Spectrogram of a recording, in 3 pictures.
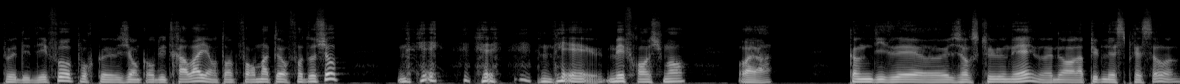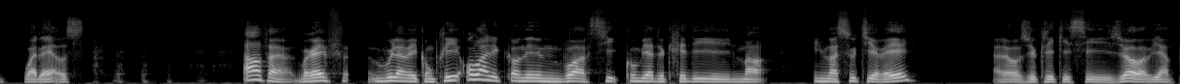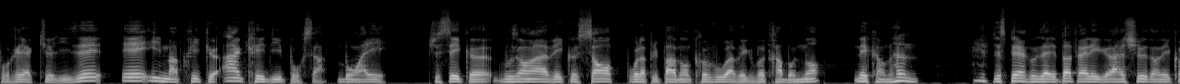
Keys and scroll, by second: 27.3 super+Tab.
